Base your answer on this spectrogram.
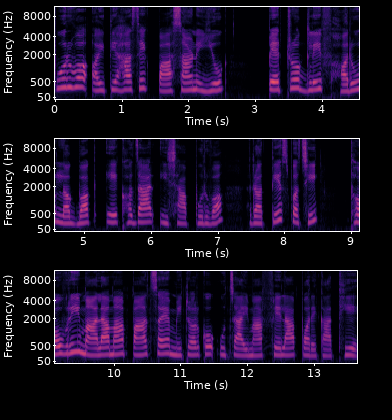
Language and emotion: Nepali, neutral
